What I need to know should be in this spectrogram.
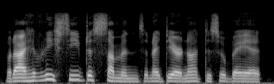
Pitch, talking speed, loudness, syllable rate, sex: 155 Hz, 260 wpm, -21 LUFS, 6.6 syllables/s, female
